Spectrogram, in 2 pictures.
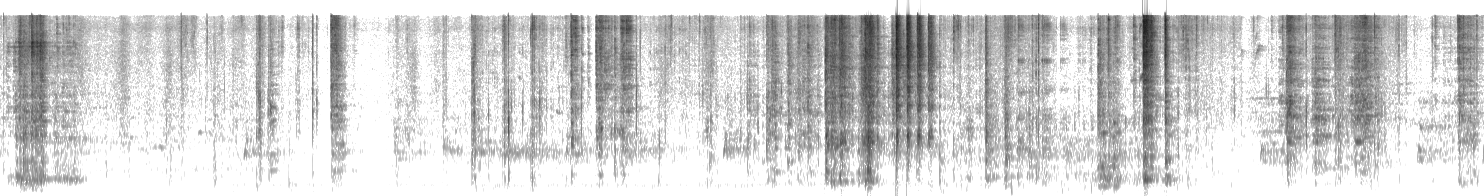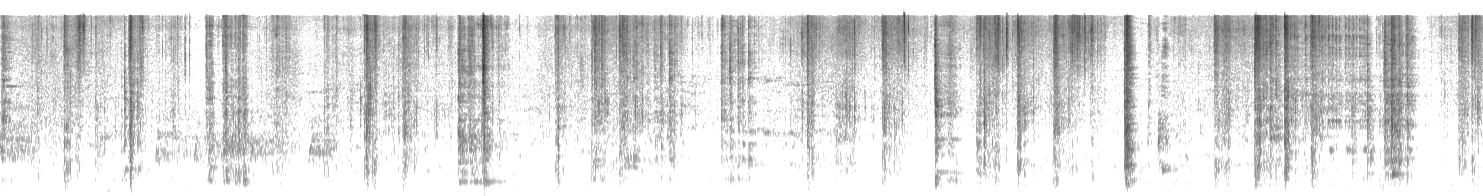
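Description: Handmade metal camping wood stoves and their parts being handled and set down on gravel: irregular clanks and clicks of metal, with two louder knocks around the middle, and gravel crunching underfoot.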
